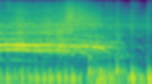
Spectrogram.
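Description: A rock concert crowd cheering and screaming loudly in answer to the singer, over a held chord from the band's instruments. The chord bends down and drops out late on.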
